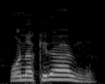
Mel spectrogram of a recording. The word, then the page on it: wonakedawi: Ansus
